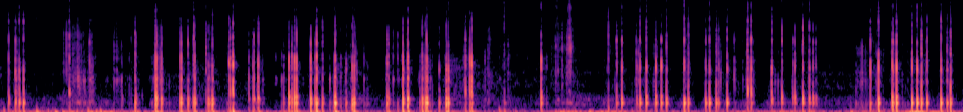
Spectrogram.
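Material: Plastic.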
